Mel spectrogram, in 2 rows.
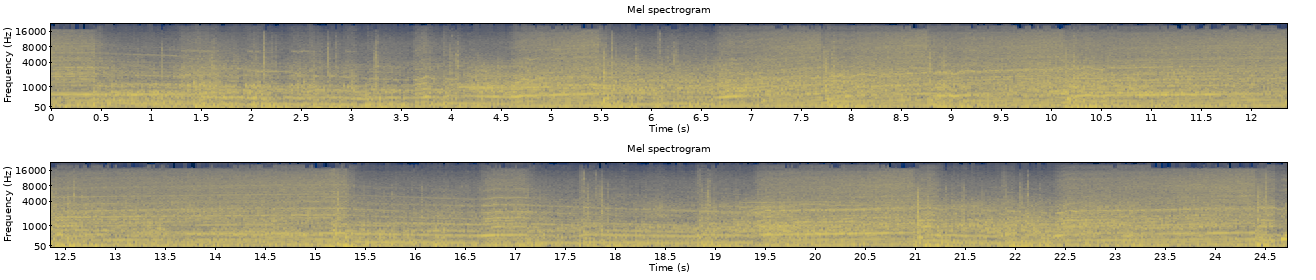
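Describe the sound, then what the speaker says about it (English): A Red Bull RB18 Formula 1 car with a Honda V6 hybrid engine screams loudly through repeated upshifts and downshifts, its pitch climbing and dropping in cycles as it races, with no voices. "RB18 is the latest model with more aggressive aerodynamics and a powerful Honda engine."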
